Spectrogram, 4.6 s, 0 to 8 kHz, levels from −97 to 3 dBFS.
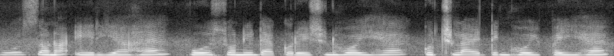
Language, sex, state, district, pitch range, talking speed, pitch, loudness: Punjabi, female, Punjab, Kapurthala, 245-265 Hz, 180 wpm, 255 Hz, -13 LUFS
